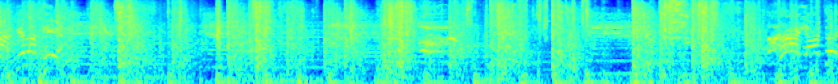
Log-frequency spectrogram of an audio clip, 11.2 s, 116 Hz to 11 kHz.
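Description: Gunfire from the video game Red Dead Redemption 2, a dense continuous fusillade of shots and booms mixed with game music and shouting voices throughout.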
